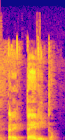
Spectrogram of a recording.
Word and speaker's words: pretérito: o pretérito nos dice pretérito ahora la mayor fuerza de voz está en la antepenúltima sílaba lo que la hace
